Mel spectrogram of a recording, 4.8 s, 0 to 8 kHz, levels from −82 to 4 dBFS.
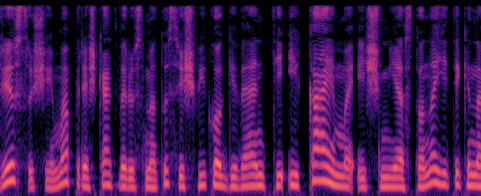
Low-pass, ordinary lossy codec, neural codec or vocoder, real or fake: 7.2 kHz; MP3, 48 kbps; none; real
